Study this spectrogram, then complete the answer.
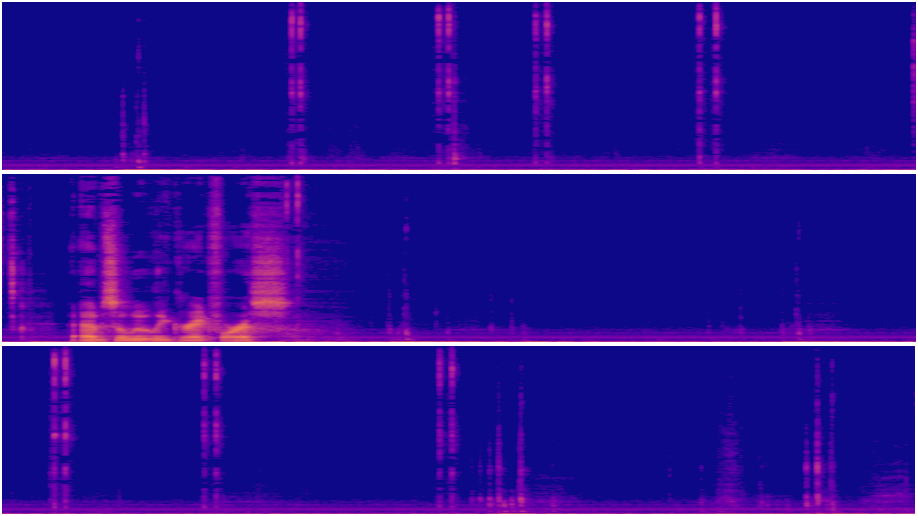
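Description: Short, sharp game clicks sound now and then as cards are played.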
